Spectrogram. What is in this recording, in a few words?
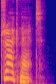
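"dragnet", British English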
